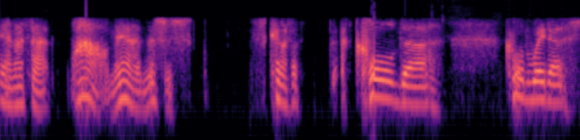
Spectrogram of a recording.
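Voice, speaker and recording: A man with a fairly high pitch speaks at a fairly slow pace with ordinary pitch variation and long, frequent pauses. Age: 60s. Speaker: musician. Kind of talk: interview. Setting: podcast interview.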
